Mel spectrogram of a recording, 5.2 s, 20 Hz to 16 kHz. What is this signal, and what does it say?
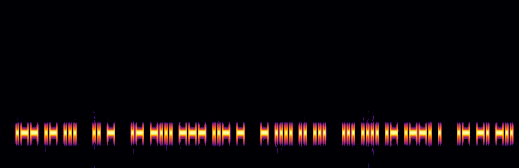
Morse code, heard as a keyed tone, about 50 wpm, 700 Hz. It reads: WAS IT ABOUT THIS SHAPE AND
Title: Sentences from Top 1000 Words - Review Part 3 - 50wpm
